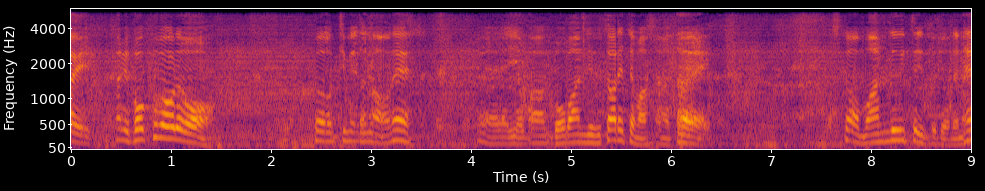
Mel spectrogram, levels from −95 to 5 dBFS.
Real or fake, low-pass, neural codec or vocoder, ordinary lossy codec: fake; 5.4 kHz; codec, 16 kHz, 0.8 kbps, ZipCodec; none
